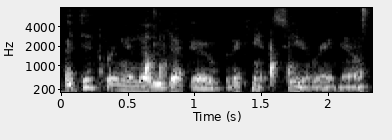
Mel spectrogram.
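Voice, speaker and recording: Talking fast with lively intonation, a woman with a very deep, scratchy voice hosts an oracle card-reading stream. She sits outdoors by a firepit, chatting casually and kindly with those tuning in live.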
